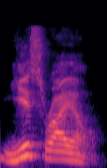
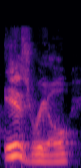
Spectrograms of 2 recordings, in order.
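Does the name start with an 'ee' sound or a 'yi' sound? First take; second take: yi sound; ee sound. First: The name starts with a 'yi' sound. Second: The name starts with an 'ee' sound. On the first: The speaker calls it right. "Yisrael, not Israel" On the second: The speaker calls it wrong. "not Israel"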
